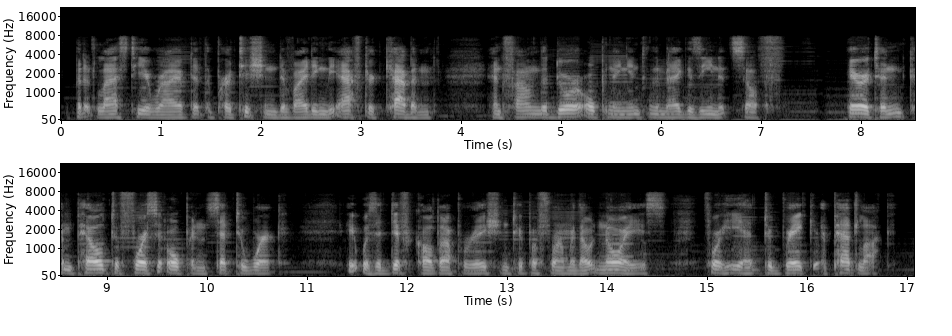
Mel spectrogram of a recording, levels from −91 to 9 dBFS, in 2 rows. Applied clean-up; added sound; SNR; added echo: neural separator model SepFormer DNS4.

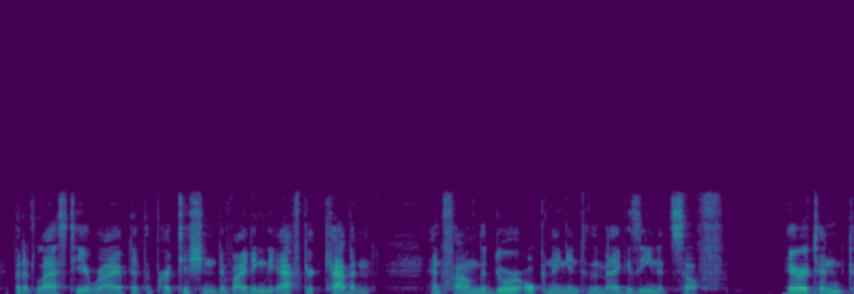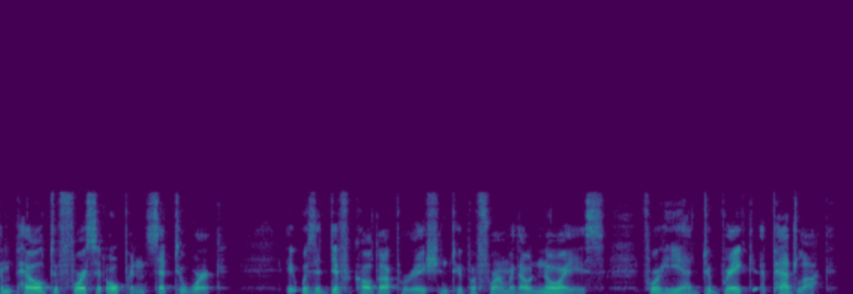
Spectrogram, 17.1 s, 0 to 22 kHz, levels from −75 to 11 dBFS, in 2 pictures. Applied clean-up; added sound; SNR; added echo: none; none; none; none.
